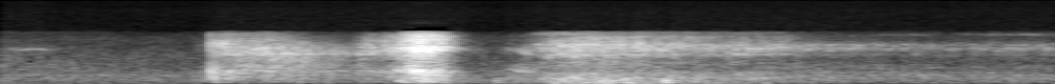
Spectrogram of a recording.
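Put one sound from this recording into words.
A woman breathes in deeply and slowly.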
